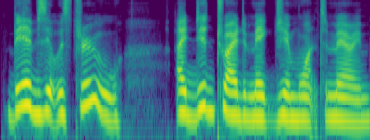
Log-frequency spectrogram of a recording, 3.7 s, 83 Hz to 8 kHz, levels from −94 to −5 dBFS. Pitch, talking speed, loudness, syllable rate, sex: 190 Hz, 225 wpm, -17 LUFS, 4.9 syllables/s, female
